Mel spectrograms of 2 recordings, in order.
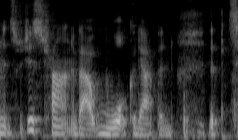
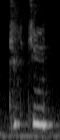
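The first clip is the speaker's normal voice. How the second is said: high beeping noise; imitating the body-worn camera switching on.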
